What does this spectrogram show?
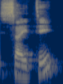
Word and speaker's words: ça a été: Plus tard, ça a été, I don't pronounce the middle, I'm just saying, ça a été.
